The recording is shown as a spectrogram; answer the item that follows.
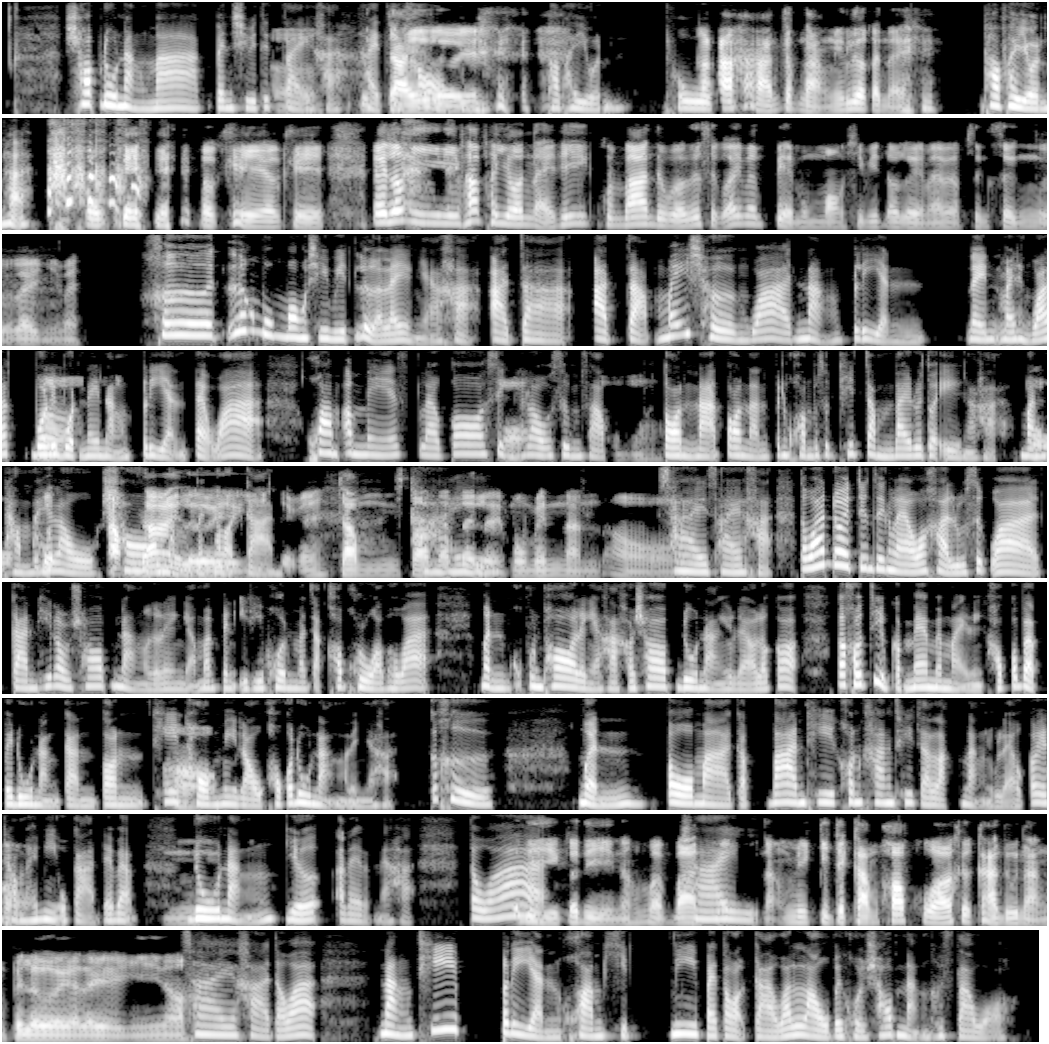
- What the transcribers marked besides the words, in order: tapping; chuckle; chuckle; laughing while speaking: "โอเค"; chuckle; laugh; other background noise; in English: "Amaze"
- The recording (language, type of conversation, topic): Thai, unstructured, ภาพยนตร์เรื่องไหนที่เปลี่ยนมุมมองต่อชีวิตของคุณ?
